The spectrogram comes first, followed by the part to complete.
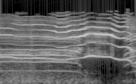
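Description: Two riders screaming in long, held screams at two pitches, one high and one lower, on a Slingshot reverse-bungee ride. The higher scream rises a little and then falls away near the end.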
